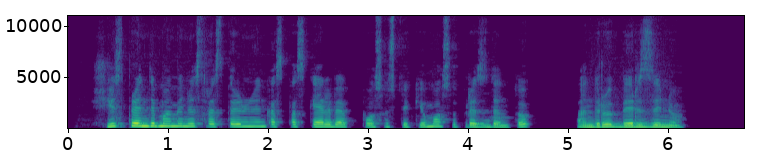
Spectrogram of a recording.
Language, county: Lithuanian, Šiauliai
